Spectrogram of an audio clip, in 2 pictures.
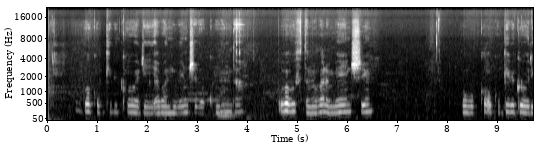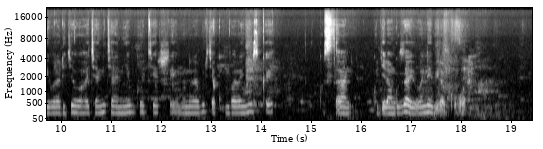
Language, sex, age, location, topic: Kinyarwanda, female, 18-24, Musanze, agriculture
